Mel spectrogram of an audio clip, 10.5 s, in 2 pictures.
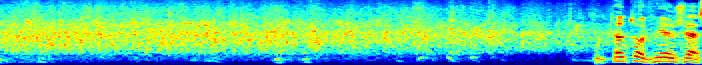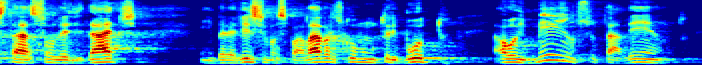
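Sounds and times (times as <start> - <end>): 
audience applause: 0.0 - 4.9
speech: 4.4 - 10.4.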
